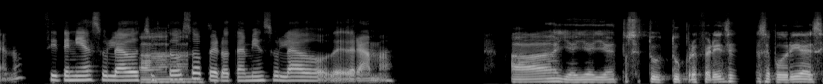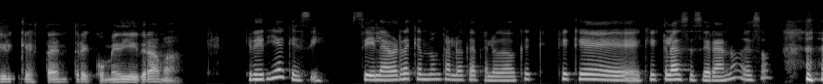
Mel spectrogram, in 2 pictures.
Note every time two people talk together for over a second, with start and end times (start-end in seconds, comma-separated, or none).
none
